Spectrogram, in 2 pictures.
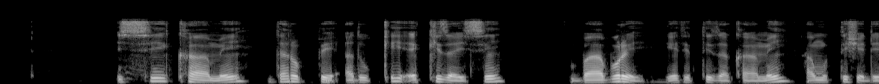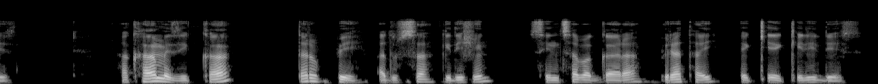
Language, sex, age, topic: Gamo, male, 18-24, government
